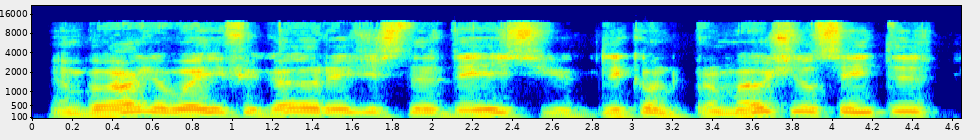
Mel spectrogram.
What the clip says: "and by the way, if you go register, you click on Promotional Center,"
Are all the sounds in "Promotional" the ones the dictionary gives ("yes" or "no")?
no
